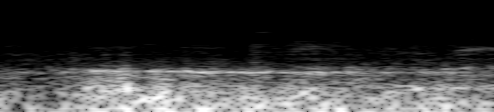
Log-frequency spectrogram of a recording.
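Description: TransPennine Express passenger train moving slowly through the station: a steady hum over a low rumble, with a short hiss a little past the middle.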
